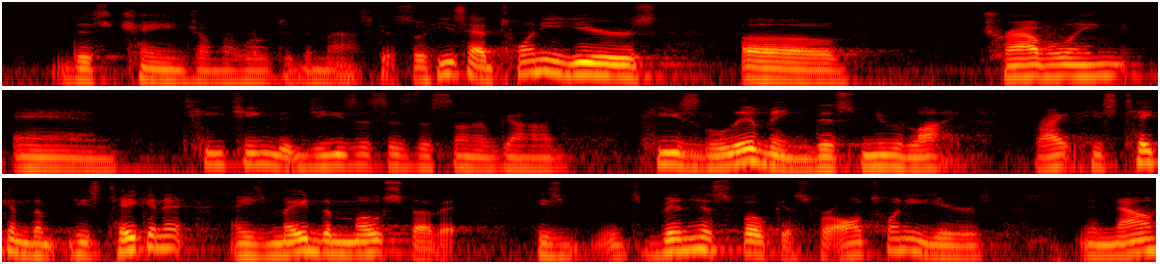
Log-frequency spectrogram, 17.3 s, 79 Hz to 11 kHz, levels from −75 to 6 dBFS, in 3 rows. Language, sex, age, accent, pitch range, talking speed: English, male, 40-59, American, 105-140 Hz, 185 wpm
